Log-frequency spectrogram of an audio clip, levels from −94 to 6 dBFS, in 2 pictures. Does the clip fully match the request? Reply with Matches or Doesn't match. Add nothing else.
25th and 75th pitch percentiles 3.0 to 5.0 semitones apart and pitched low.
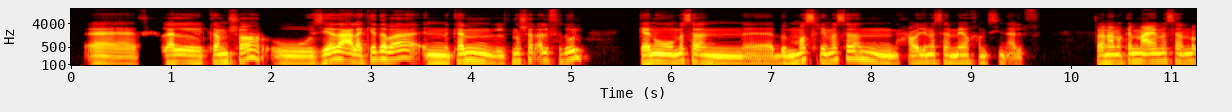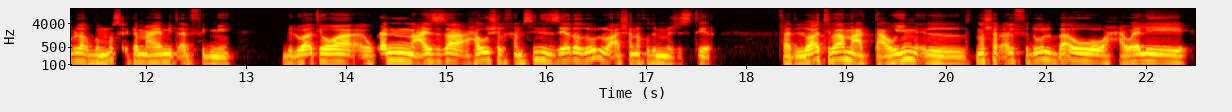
Matches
